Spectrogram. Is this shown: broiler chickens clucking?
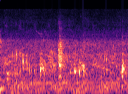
yes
